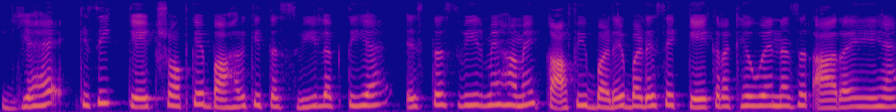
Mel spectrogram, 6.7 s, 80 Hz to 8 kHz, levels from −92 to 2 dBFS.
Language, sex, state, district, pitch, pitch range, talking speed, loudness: Hindi, female, Uttar Pradesh, Hamirpur, 250 Hz, 230-270 Hz, 215 wpm, -39 LUFS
